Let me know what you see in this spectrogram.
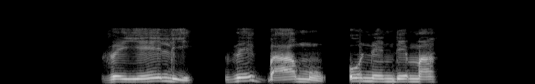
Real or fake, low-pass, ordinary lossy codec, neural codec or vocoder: real; 5.4 kHz; Opus, 24 kbps; none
